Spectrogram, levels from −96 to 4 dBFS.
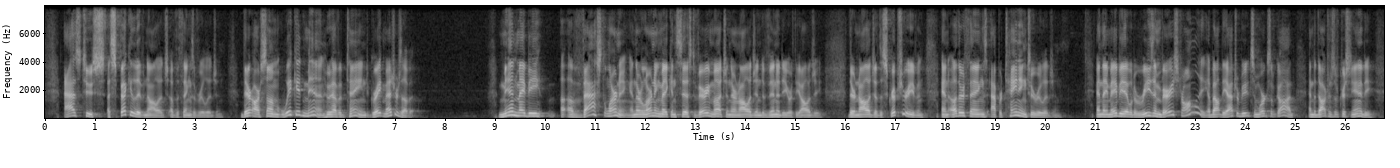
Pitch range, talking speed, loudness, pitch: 120-170 Hz, 170 wpm, -25 LUFS, 140 Hz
